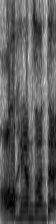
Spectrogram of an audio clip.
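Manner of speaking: loud, bellowed-out rallying yell. Playing a character who wakes the crew: yelling. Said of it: "I yell".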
